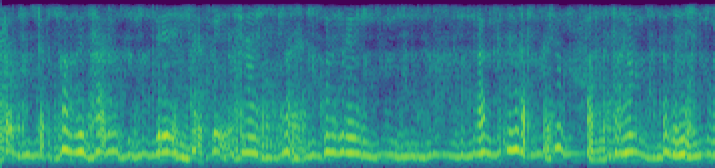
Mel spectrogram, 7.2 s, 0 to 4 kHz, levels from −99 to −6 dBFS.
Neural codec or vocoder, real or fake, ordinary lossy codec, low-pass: autoencoder, 22.05 kHz, a latent of 192 numbers a frame, VITS, trained on one speaker; fake; MP3, 32 kbps; 3.6 kHz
